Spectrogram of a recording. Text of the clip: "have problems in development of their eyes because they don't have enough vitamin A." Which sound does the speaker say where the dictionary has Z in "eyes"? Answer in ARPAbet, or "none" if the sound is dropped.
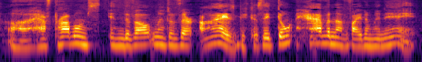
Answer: Z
